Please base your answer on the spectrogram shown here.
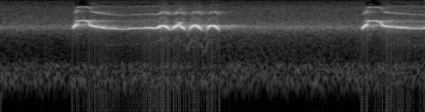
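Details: A Black kite (Milvus migrans) in Kurzeme, Latvia, gives a high, whinnying whistle that wavers into a quavering trill, then starts a second call about two seconds later. Faint background hiss.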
